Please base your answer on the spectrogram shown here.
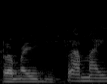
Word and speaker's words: Ramaili: Yeah, you know, so we don't have the letter D. Yeah, the letter D. So L-I is pronounced D, so Ramaili. Yeah, that's the right way to say it, but South Africans always say Ramaili or Ramaili.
